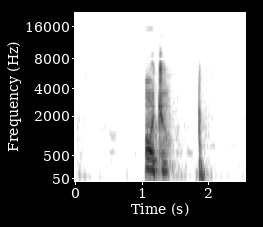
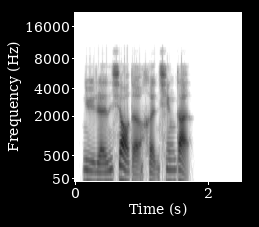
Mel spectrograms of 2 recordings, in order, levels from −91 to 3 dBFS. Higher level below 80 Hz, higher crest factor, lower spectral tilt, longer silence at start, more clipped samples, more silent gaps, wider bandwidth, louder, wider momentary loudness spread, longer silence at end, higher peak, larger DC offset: about the same, -56 dBFS vs -60 dBFS; about the same, 22 dB vs 22 dB; first, -4.5 dB/octave vs -3 dB/octave; first, 1.05 s vs 0.1 s; neither; neither; about the same, 9.4 kHz vs 10 kHz; first, -20 LUFS vs -23 LUFS; first, 20 LU vs 10 LU; second, 0.65 s vs 0.8 s; about the same, -4 dBFS vs -4 dBFS; neither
